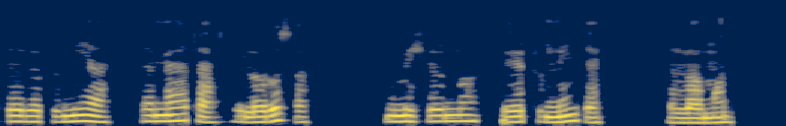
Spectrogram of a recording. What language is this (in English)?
Masai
